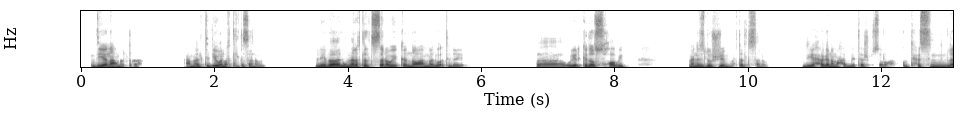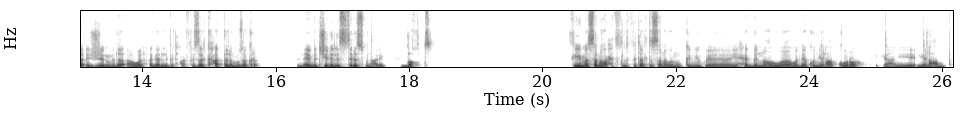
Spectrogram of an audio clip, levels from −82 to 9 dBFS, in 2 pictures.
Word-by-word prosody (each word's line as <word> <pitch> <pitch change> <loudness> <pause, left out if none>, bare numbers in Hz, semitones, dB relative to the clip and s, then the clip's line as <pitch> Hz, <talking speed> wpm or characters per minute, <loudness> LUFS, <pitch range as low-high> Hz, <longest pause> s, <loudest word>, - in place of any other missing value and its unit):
دي 125 +6 +6
أنا 135 - +5
عملتها، 95 -4 -3 0.7
عملت 110 +3 -1
دي 120 +3 +5
وأنا 120 -1 +6
في - - -9
تالتة 115 -3 -10
ثانوي. 90 -5 -8 0.8
ليه 115 +4 +4
بقى، 115 -1 +11
لأن 110 +3 +3
أنا 140 - +7
في - - -13
تالتة 150 -1 +1
ثانوي 145 0 +4
كان 120 -4 -1
نوعًا 125 0 +5
ما 115 +1 0
الوقت 120 -3 -3
ضيّق. 100 -3 -8 1.1
ف - - -4 0.4
وغير 115 +8 0
كده 145 0 +3
صحابي، 140 +2 +1 1.0
ما 110 - -1
نزلوش 115 +5 -1
gym - - +3
في - - -29
تالتة - - -5
ثانوي، - - -13 0.5
دي 105 +2 0
حاجة 115 +1 +2
أنا 115 - +2
ما 105 - -2
حبيتهاش 100 +1 -6
بصراحة، - - -11
كنت - - -11
تحس 120 +2 -7
إن 105 -2 -2
لأ، 115 - +4
الgym 120 +7 -2
لأ، 115 -3 +1
هو 110 +3 +1
الحاجة 115 +1 -3
اللي 105 -2 -2
بتحفزك 110 +8 -5
حتى 125 +1 0
للمذاكرة، 110 -1 -3 0.6
إن 95 - -7
هي 120 +2 +3
بتشيل 130 +2 0
الstress 130 +2 -1
من 105 - -5
عليك، 95 0 -6 0.2
الضغط. 110 +3 -3 2.1
في - - +5
مثلًا 180 -3 +4
واحد 155 -1 -2
في - - -19
ال 155 - -5
في 145 - -8
تالتة 145 -2 -2
ثانوي 140 0 -2
ممكن 135 -1 -5
يك 120 -2 -5 0.4
يحب 130 +4 -2
إن 120 -1 0
هو 120 0 +2
وليكن 120 +1 -2
يلعب 110 -3 -1
كورة، 110 +1 -2 0.3
يعني 105 0 -5
يلعب 110 -3 -2
115 Hz, 170 wpm, -24 LUFS, 105-130 Hz, 2.1 s, بقى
